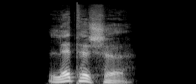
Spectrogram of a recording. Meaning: inflection of lettisch: 1. strong/mixed nominative/accusative feminine singular 2. strong nominative/accusative plural 3. weak nominative all-gender singular
- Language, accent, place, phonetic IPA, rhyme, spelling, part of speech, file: German, Germany, Berlin, [ˈlɛtɪʃə], -ɛtɪʃə, lettische, adjective, De-lettische.ogg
